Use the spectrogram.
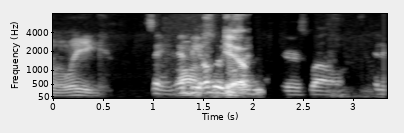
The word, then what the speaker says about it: Biyombo: Biombo, yeah, Bismack Bismack. Biyombo?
